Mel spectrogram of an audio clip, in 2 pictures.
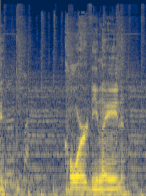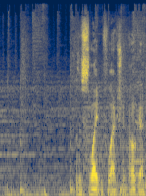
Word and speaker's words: Coeur d'Alene: Coeur d'Alene.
